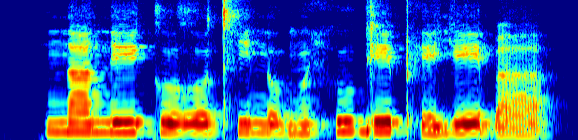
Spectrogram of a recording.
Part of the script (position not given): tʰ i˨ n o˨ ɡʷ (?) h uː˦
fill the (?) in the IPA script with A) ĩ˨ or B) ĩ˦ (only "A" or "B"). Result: A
